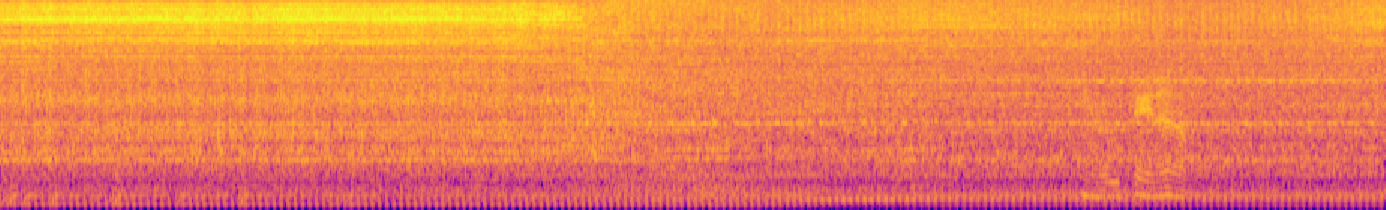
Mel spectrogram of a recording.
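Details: PGT-ZE petrol engine idles roughly with an uneven beat from a misfire, its speed shifting instead of holding steady; owner wonders about a vacuum leak.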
